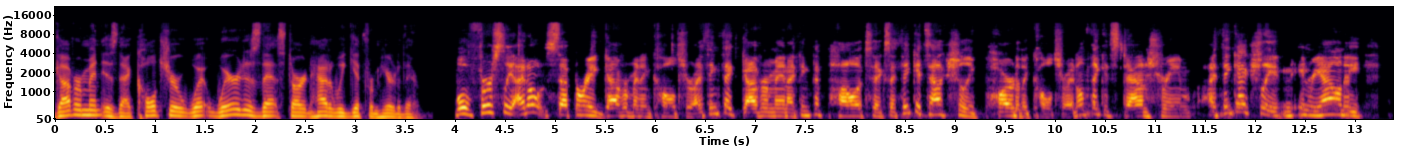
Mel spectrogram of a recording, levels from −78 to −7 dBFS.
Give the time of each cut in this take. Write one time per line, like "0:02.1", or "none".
0:03.8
